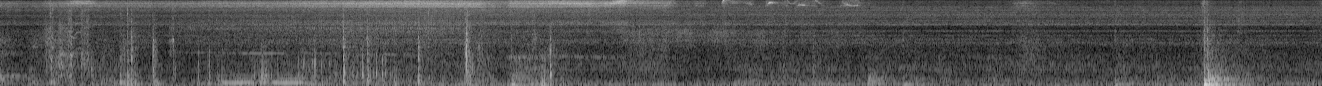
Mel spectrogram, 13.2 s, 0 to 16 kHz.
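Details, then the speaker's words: 2006 Yamaha YFZ450 quad leak-down test: steady airy hiss with short puffing bursts as air escapes up through the radiator; head gasket failure leaking into the cooling system, engine to be torn down. "so looks like we've got a head gasket failure [Music] you hear that air coming through"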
